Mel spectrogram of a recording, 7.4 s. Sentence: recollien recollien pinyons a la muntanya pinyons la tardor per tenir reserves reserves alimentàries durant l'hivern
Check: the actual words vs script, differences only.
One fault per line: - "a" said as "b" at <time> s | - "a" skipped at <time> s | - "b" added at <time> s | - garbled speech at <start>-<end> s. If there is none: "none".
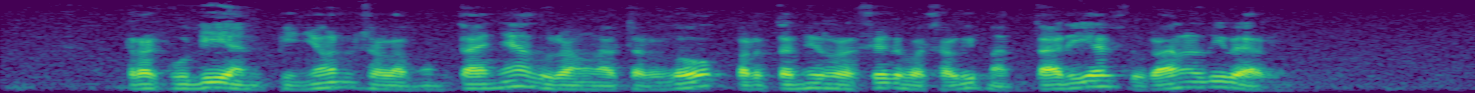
- "recollien" skipped at 1.3 s
- "pinyons" said as "durant" at 2.7 s
- "reserves" skipped at 4.7 s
